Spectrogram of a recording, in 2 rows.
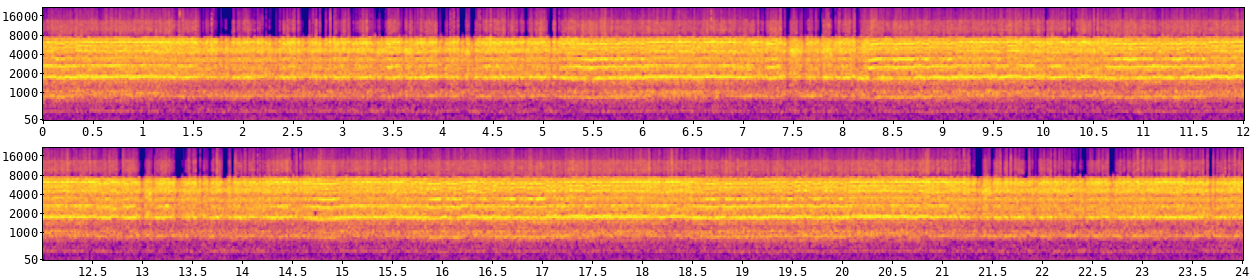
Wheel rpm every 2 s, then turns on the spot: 230, 230, 230, 230, 220, 220, 230, 230, 220, 220, 230, 230.
none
